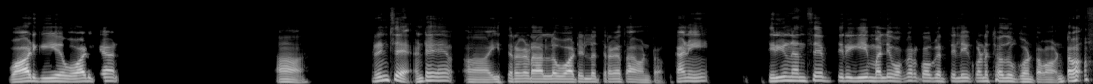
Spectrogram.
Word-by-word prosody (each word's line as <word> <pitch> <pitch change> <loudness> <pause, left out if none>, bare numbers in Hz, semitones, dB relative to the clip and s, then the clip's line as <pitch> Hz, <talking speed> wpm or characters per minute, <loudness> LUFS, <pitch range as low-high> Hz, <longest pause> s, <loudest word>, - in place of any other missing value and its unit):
వాడికియ 145 +1 +6
వాడికన్ 150 +3 +2 1.7
ఆ! - - +3 0.8
ఫ్రెండ్సే. 180 +6 +2
అంటే 150 +7 +1 0.4
ఆహ్, 110 -1 -1
ఈ - - -1
తిరగడాల్లో, 130 -1 +2
వాటిల్లో 130 +1 +1
తిరుగుతా 130 -1 -1
ఉంటాం. 100 - -10
కానీ 150 +2 +1 0.7
తిరిగినంత 170 +1 +2
సేపు 180 -4 -1
తిరిగి, 160 -1 +2
మళ్ళీ 155 +2 +2
ఒకరికొకరు 155 -3 -3
తెలియకుండా 150 0 -1
చదువుకుంటా 130 -6 0 0.2
ఉంటాం. 150 +6 +3
150 Hz, 110 wpm, -21 LUFS, 130-160 Hz, 1.7 s, వాడికియ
